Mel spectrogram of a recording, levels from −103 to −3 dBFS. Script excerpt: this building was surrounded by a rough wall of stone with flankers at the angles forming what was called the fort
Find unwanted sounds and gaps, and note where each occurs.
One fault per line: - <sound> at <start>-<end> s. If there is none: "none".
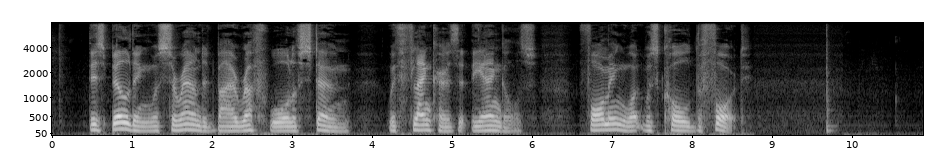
- thud at 9.7-9.9 s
